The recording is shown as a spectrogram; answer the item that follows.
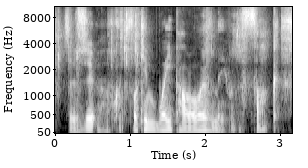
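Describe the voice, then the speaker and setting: Over noticeable background noise, a man with a British accent speaks at a very deep, low pitch and a fairly quick pace with fairly even intonation. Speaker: fitness coach. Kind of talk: casual cooking tutorial.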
